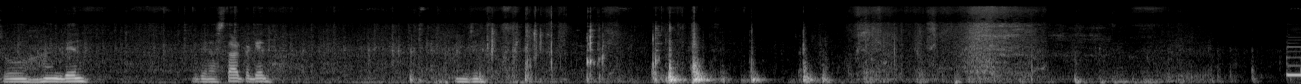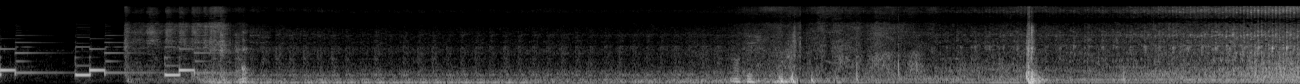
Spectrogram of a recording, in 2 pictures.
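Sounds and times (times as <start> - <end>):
diesel engine starting and idling: 0.0 - 6.9, 9.4 - 26.0
clatters: 0.1 - 9.6
two-note dashboard chime: 12.9 - 15.1.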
